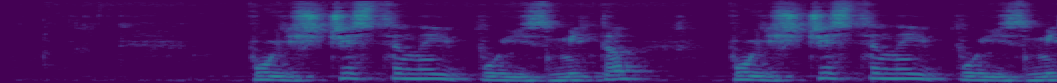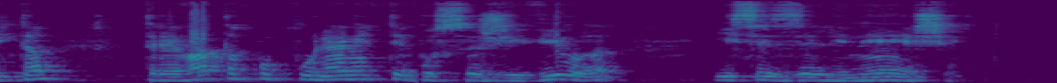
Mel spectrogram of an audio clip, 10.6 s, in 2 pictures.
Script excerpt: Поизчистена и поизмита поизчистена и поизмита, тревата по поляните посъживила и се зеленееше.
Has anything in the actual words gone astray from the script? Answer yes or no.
no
